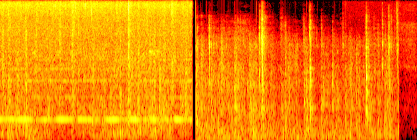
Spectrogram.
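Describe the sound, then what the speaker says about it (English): A tornado roars with a heavy, continuous rumble like a passing freight train, mixed with rushing wind and rain hiss and scattered clatters of flying debris, cutting off abruptly at the end. "Look at the debris. That's a tornado."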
